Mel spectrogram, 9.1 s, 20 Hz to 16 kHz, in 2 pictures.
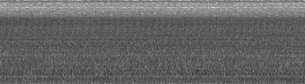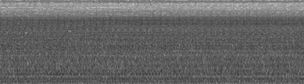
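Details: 2011 Hyundai Santa Fe 2.4 (4GKE) engine, warm idle: fast loose ticking knock about three per second over hissy background; engine knock when hot, source unknown.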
